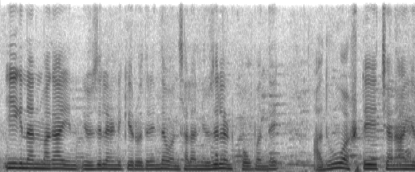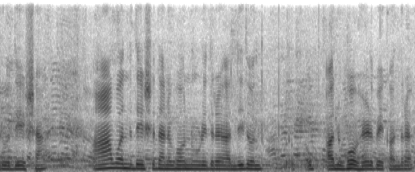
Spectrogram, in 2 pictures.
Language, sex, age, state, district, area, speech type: Kannada, female, 60+, Karnataka, Dharwad, rural, spontaneous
